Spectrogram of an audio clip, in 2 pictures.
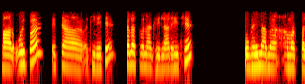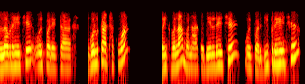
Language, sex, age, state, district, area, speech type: Maithili, other, 60+, Bihar, Madhubani, urban, conversation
